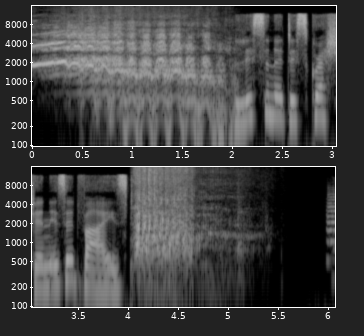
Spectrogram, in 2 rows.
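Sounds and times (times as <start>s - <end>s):
horse whinnying: 0.0s - 2.1s, 4.0s - 5.5s
speech: 0.6s - 4.3s.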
